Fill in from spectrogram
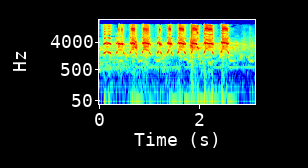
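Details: Osprey during a fish delivery at the Dunrovin Ranch nest, morning of 23 April 2018: about nine loud, harsh, squawky chirps in quick succession, slightly uneven in spacing, ending in quiet.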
